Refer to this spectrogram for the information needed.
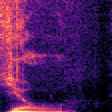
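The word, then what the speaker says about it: Yeoh: Sonst würde ich sie jetzt immer die Person, die dargestellt wird von Michelle Yao nennen. – Aber Michelle ist, Yo sagt man Yo. einfach nur. Ja, ja, es ist Yo.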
